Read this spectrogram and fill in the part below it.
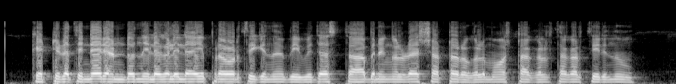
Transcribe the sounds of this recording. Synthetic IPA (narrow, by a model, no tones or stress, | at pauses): ke̞ʈːiɽɐt̪ːinde̞ɾe̞ɳɖunilɐɣɐɭilaːjiprɐʋɐrt̪ikʲːunːɐʋiʋid̪ʱɐst̪ʰaːbɐnɐŋːɐɭuɽe̞ɕɐʈːɐruɣɐɭmo̞ːʂʈaːɣɐɭt̪ɐɣɐrt̪ːijiɾunːu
